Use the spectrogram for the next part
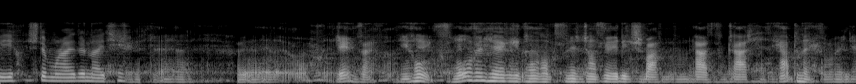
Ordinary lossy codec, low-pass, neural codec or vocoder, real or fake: none; 7.2 kHz; autoencoder, 22.05 kHz, a latent of 192 numbers a frame, VITS, trained on one speaker; fake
